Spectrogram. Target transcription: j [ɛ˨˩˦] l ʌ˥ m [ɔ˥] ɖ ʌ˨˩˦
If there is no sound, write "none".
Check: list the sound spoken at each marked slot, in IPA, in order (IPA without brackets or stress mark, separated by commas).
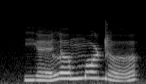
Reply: ɛ˨˩˦, ɔ˥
